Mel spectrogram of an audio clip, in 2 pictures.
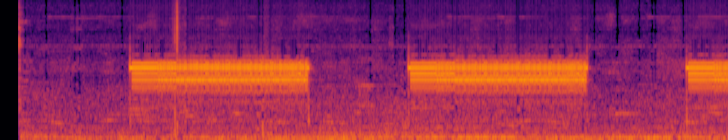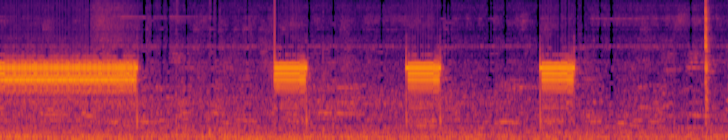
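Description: Emergency Alert System SAME digital data bursts from a Sage EAS ENDEC relay. Three buzzy header bursts of about two seconds each are followed, about ten seconds in, by three short end-of-message bursts about a second apart, over a low hum.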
